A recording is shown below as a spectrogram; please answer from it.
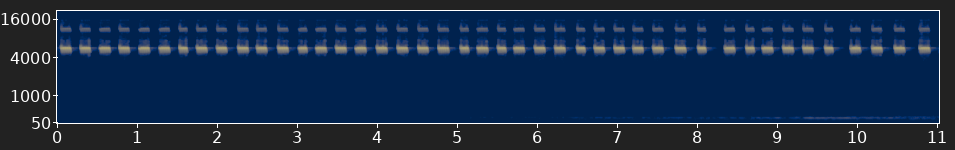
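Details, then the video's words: Male cricket in a summer evening chorus-like rhythm: sharp, high chirps about four per second, very regular, with a faint low hum creeping in toward the end. "Cricket Chirping Sound Effect"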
